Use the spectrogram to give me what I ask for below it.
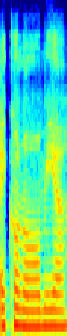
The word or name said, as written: ekonomia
